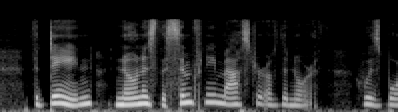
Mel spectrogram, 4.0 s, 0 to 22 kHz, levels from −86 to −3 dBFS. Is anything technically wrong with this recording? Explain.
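Yes. From 2.00 s to the end of the speech, the level drops abruptly by about 6 dB and stays there, which points to one channel dropping out. The likely cause is a lost stereo channel before the mono sum, which halves the shared signal.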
